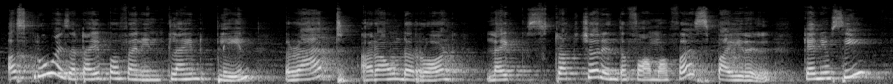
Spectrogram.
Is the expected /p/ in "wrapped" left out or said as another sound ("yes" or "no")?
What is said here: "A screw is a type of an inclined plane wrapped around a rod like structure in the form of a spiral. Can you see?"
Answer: yes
